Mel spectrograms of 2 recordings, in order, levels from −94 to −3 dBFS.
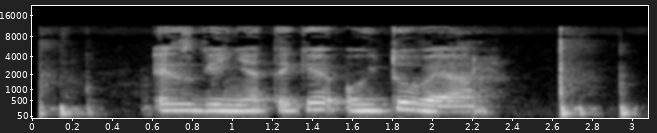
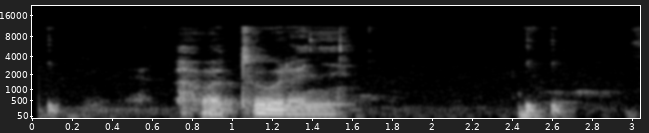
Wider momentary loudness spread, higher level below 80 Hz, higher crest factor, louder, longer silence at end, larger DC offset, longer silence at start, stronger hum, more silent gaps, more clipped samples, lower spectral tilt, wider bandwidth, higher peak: second, 12 LU vs 22 LU; about the same, -56 dBFS vs -52 dBFS; about the same, 20 dB vs 22 dB; first, -24 LUFS vs -29 LUFS; second, 0.05 s vs 0.4 s; neither; about the same, 0.05 s vs 0.1 s; neither; neither; neither; second, -5.5 dB/octave vs -7 dB/octave; about the same, 11.5 kHz vs 11.5 kHz; first, -4 dBFS vs -10 dBFS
